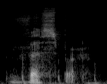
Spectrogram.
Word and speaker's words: VSEPR: molecules and chemistry is what's known as the vesper theory and vesper theory stands for the valence shell electron pair repulsion theory so vs epr even though it's pronounced vesper okay and this theory is based on uh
